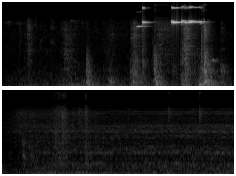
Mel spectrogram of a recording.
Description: Nice motor on this Dover elevator but couldn't quite figure out the knocking noises.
